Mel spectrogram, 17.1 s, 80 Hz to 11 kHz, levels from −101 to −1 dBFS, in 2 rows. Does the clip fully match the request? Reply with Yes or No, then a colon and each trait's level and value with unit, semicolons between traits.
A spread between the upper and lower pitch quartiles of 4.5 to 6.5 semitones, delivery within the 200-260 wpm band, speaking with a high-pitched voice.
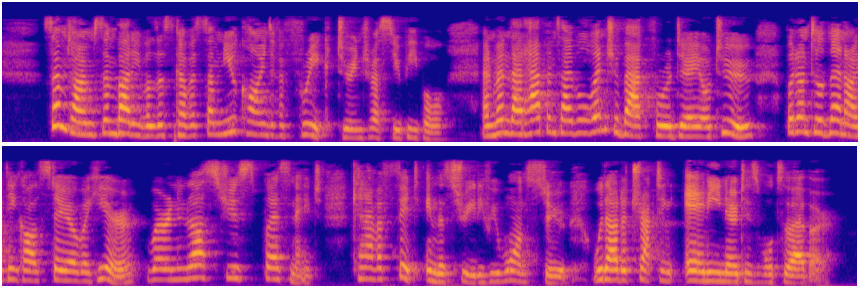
Yes: average, 5.1 semitones; fast, 205 wpm; high, 240 Hz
